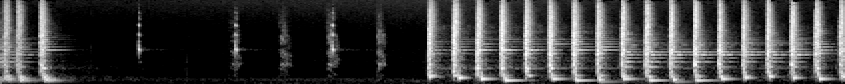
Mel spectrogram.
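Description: Marching drumline of snare drums, tenor drums and bass drums playing a warmup exercise. A phrase ends just after the start, a few faint clicks fall in the pause, and the full line comes back in about four seconds in with steady, even strokes at about four to five a second.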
